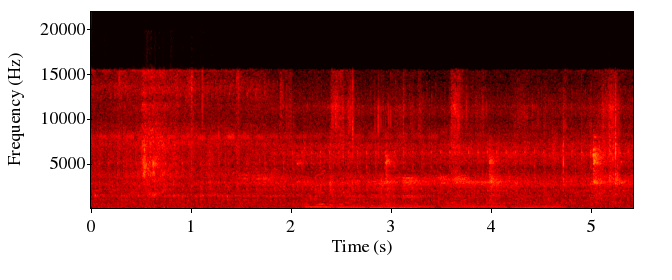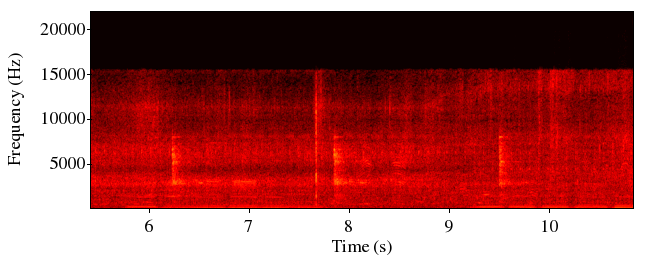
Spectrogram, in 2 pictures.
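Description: A ferry's engine runs steadily at Nawapara ferry ghat, a continuous low rumble with water splashing against the hull throughout, while someone speaks over it in intermittent stretches.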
